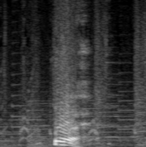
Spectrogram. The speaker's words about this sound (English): Alright, we got some... the dog's barking at these seedlings.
